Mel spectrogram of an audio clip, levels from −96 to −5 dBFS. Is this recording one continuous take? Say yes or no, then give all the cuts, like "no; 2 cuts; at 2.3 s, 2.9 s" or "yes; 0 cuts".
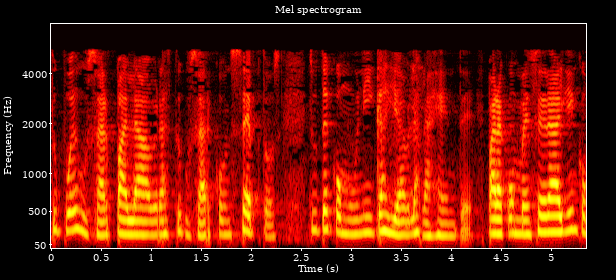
no; 4 cuts; at 1.3 s, 2.6 s, 3.7 s, 4.3 s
